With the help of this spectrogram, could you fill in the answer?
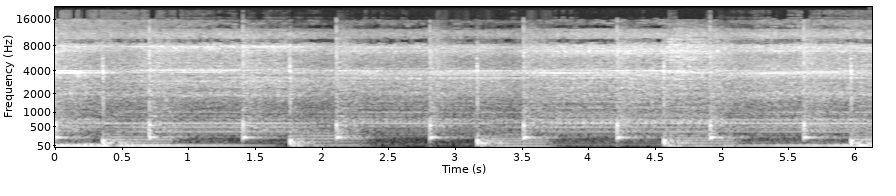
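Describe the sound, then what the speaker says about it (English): A shot blaster works across a concrete floor surface, a dense, steady mechanical roar with a hissing spray texture and a faint rhythmic thump recurring about every half second. "the surface is shot blasted to remove dust wand vacuuming could not"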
